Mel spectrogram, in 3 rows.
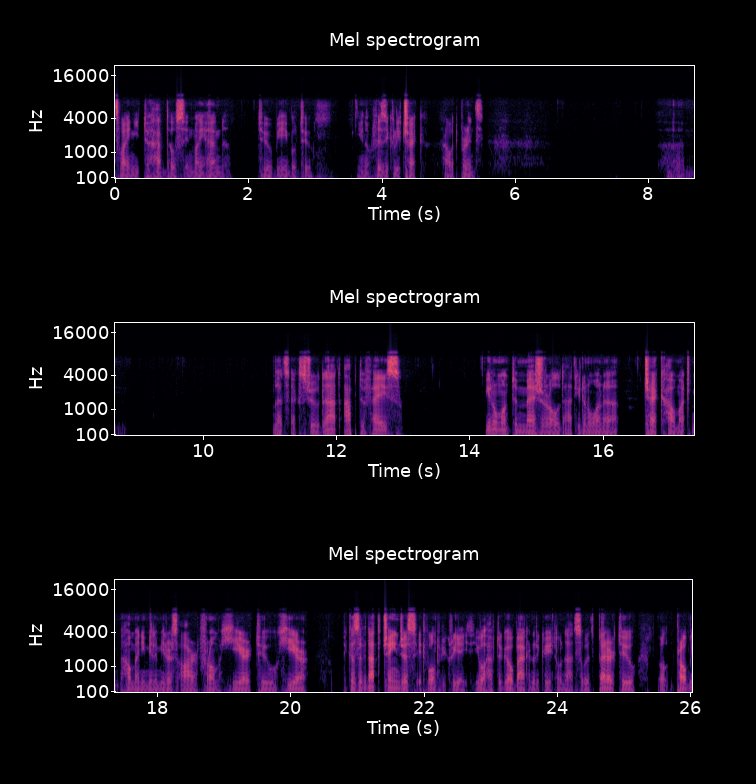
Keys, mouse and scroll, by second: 6.6 click, 8.5 click, 9.6 click, 11.5 click, 12.1-14.2 right drag, 15.7-16.5 right drag, 19.0 right click.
